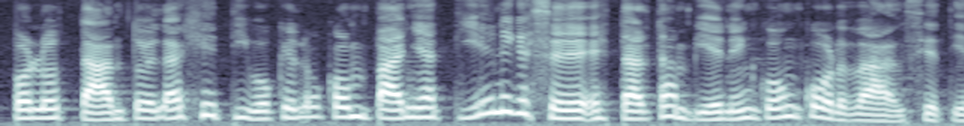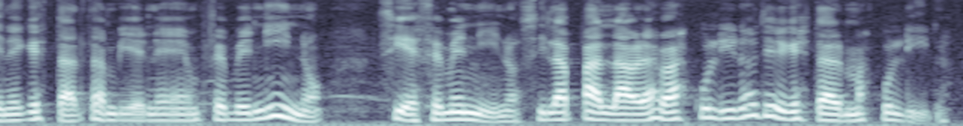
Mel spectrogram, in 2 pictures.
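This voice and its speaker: A woman's voice: on the low side, lively intonation, brisk, hardly any pauses, dark tone, dry recording. Female teacher with a cold, patient explainer, close dry mic. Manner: explanatory, checks understanding with "¿verdad?" and "¿mm?". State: has a cold. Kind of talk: online grammar lesson.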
